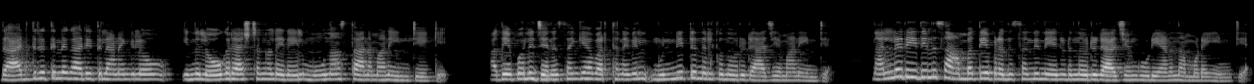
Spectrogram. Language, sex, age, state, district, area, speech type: Malayalam, female, 30-45, Kerala, Thiruvananthapuram, rural, spontaneous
